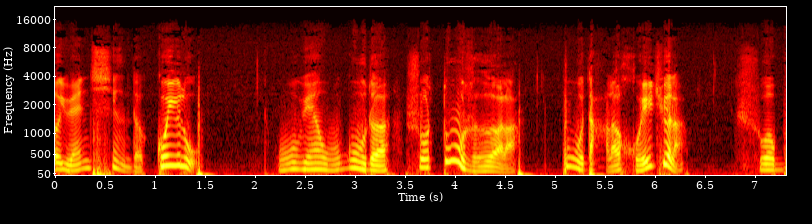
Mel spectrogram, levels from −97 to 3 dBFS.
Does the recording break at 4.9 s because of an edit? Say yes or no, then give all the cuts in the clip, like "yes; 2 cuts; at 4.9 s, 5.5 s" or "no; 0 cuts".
no; 1 cut; at 1.9 s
